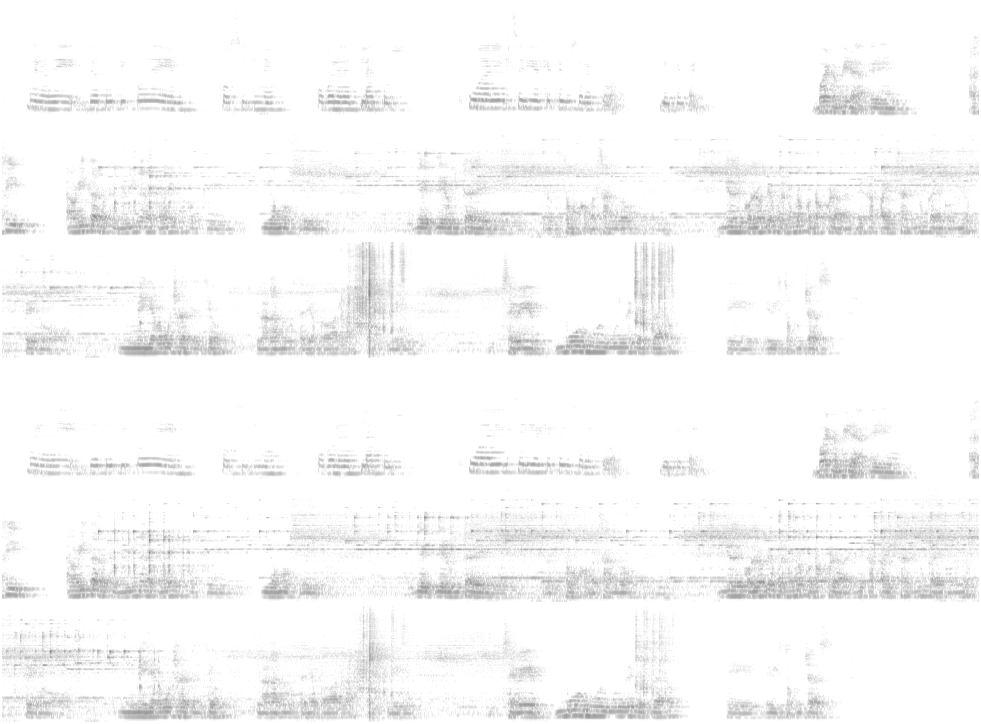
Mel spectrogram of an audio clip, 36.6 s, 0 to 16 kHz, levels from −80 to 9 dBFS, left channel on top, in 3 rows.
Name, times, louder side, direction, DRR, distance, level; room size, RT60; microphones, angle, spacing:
voice 1, 0.3-2.3 2.7-3.4 3.9-5.0 5.8-7.7 8.2-8.8, left 2 dB, 90° left, -1 dB, 2.1 m, -57 dB
voice 2, 10.1-12.5 13.0-16.8 17.2-24.3 24.7-27.2 27.6-30.2 30.5-35.2, equal, 20° left, -5 dB, 3.3 m, -54 dB
sound 1, 13.4-26.9, right 7 dB, 85° right, 0.7 m, -53 dB
sound 2, 15.8-31.2, right 3 dB, 40° right, 2.0 m, -60 dB
sound 3, 28.6-29.6 30.1-30.2 32.1-32.9, left 7 dB, 60° left, 0.7 m, -47 dB
15.5 x 9.3 x 2.7 m, 0.71 s
head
